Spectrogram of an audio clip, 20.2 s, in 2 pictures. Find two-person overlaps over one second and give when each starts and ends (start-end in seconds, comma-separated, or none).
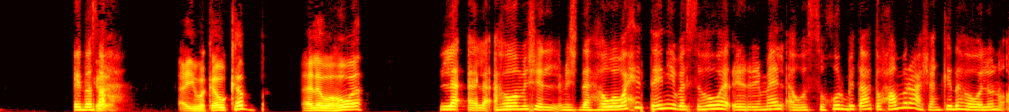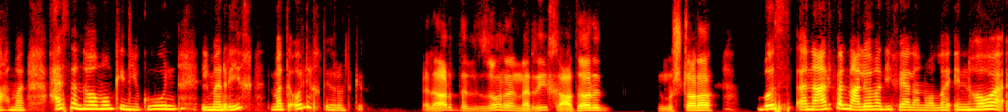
none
